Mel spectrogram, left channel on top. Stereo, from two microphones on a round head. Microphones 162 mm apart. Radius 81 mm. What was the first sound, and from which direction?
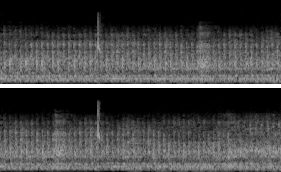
A finger snap, 25° right (ahead or behind).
